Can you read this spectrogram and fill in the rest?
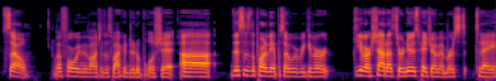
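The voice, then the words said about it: Congested, rattly chesty voice. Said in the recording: “I'm trying to breathe, man. I got shit in my chest. I sound like a garbage disposal.”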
